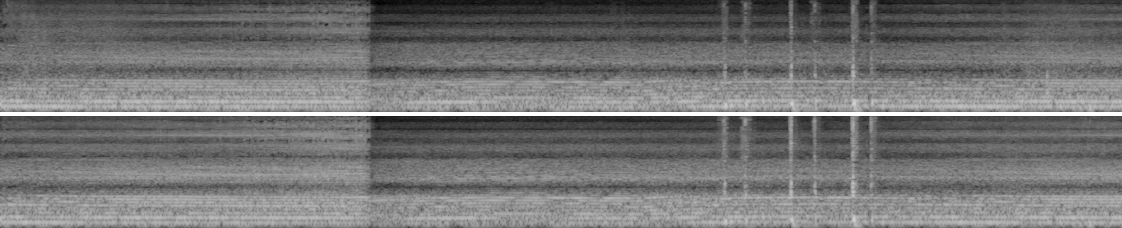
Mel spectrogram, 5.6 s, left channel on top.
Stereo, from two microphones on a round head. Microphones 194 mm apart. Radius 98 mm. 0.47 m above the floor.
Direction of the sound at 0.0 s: 35° right (ahead or behind).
